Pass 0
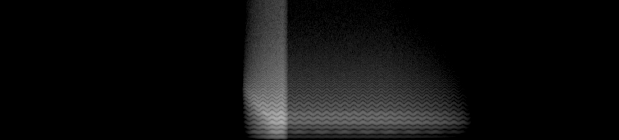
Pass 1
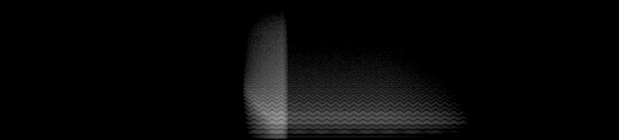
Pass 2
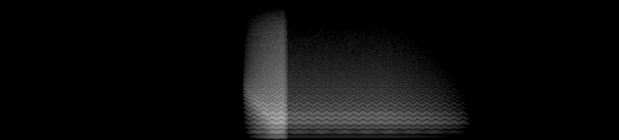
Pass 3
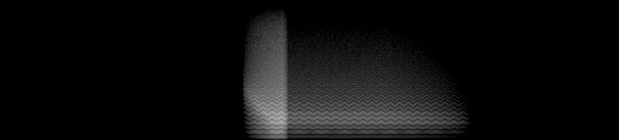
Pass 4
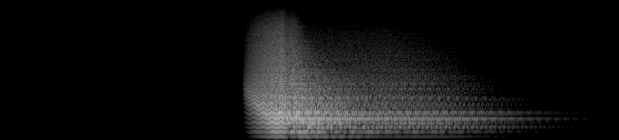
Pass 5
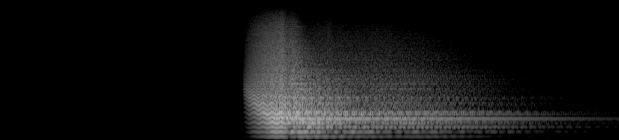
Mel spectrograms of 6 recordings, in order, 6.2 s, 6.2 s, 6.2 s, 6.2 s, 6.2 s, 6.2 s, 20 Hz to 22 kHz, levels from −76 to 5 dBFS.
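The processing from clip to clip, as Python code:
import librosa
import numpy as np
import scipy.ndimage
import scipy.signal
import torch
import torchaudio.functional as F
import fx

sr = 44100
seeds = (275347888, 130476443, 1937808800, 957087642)

y1 = scipy.signal.sosfilt(scipy.signal.butter(2, 10000.0, 'lowpass', fs=sr, output='sos'), x)
y1 = y1 * 10.0 ** (-7.5 / 20.0)
y2 = fx.dmg_crackle(y1, sr, seeds[0], per_s=210.0, level_db=-66.0)
y2 = y2 * 10.0 ** (6.0 / 20.0)
y3 = fx.low_shelf(y2, sr, hz=230.0, db=4.0)
y4 = fx.rev_freeverb(y3, sr, rt60_s=2.4, hf_ratio=0.5, predelay_ms=65, drr_db=-1.5)
y5 = fx.echo_feedback(y4, sr, ms=473, feedback_pct=51, wet_db=-17.5)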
